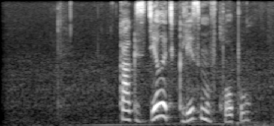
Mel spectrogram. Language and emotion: Russian, neutral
